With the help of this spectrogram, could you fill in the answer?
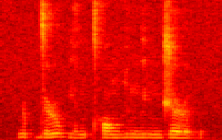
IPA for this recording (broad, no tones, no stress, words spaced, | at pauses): ɳupdʲɔɭupjɛ̤ŋ tʰɔŋ ʎøŋlʲøŋnd͡ʒœɭøp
